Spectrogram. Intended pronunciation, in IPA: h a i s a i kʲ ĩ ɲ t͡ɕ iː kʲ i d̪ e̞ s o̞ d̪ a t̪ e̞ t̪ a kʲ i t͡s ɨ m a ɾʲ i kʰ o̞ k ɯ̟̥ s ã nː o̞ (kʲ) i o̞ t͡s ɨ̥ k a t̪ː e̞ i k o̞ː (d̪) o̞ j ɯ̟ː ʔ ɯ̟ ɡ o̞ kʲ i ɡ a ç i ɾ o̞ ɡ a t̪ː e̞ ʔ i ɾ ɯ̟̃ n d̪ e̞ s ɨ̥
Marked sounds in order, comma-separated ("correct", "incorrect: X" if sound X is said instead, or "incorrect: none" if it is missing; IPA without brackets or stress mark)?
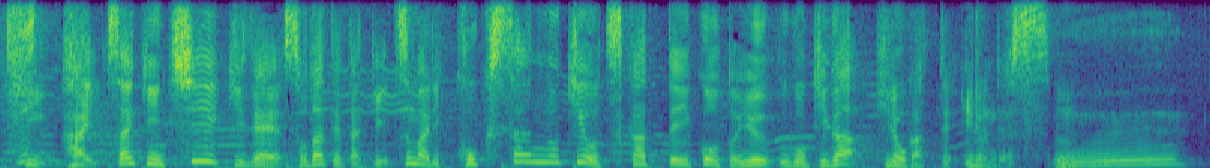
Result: correct, incorrect: t̪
